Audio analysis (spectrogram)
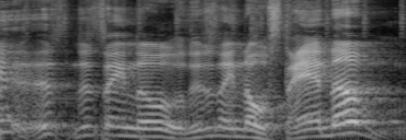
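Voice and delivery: indignant. Retold or imitated. Upset that friend laughs.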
